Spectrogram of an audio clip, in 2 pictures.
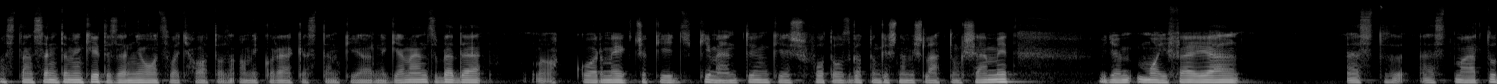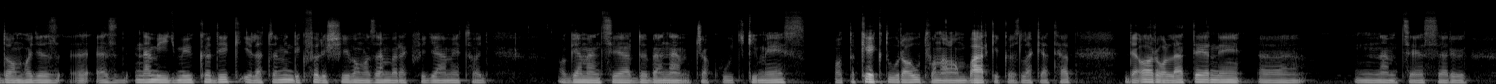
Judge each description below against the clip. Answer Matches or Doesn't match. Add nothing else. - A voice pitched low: Matches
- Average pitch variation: Doesn't match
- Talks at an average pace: Matches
